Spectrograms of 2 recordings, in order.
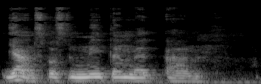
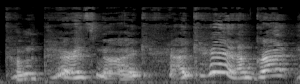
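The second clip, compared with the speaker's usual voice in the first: high, faltering distress, getting louder; panicked refusal; 8 semitones higher, 5 dB louder than usual. Acted. Caller asked to come to Paris, panicked refusal.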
